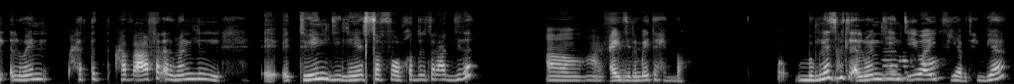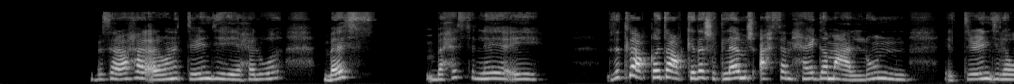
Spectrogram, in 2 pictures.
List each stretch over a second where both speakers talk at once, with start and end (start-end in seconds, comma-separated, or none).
8.3-9.5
